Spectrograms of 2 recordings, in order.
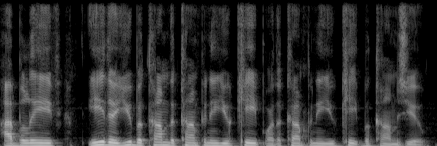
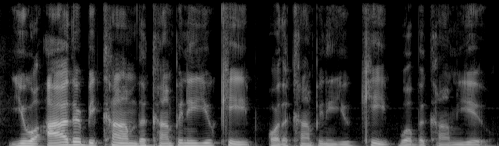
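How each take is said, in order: First: It is said fast. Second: It is said slowly.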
